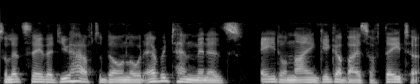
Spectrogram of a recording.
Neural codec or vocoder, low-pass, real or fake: none; 7.2 kHz; real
